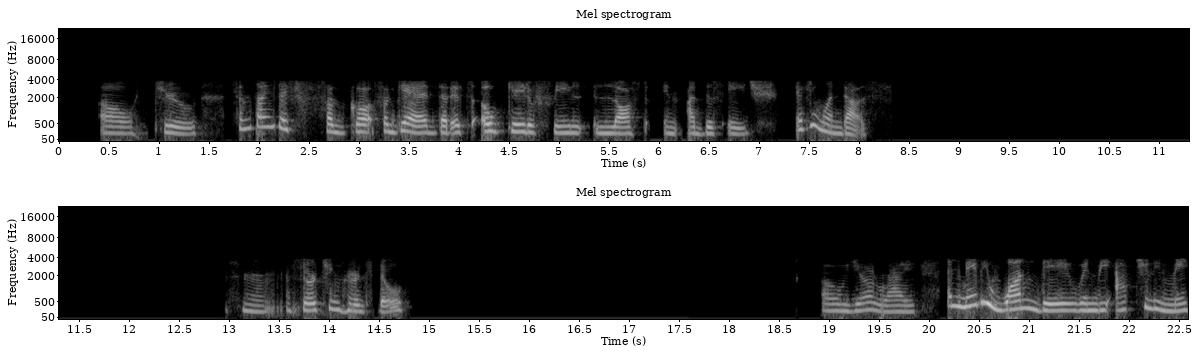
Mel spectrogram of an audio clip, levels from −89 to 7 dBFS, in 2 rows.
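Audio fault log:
throughout: RealAudio 14.4 codec. The speech is band-limited hard, with nothing reaching above about 3.8 kHz, so sibilants and consonant edges are lost and the voice sounds muffled and boxed-in. Heavy codec damage adds a gargly, watery texture as the coder coarsely models each short frame and discards its fine detail. The narrow band and degree of smearing fit a low-rate dial-up speech coder running at about 8 kbit/s.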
